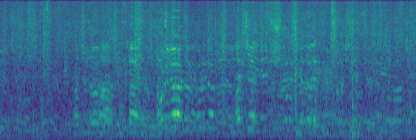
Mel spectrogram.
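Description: Several men chant loudly together.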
